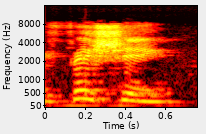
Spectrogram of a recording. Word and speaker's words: phishing: Okay, phishing, and it's pronounced the same as actual fishing.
